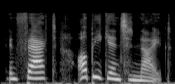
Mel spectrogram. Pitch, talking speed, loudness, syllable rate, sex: 250 Hz, 205 wpm, -17 LUFS, 4.8 syllables/s, female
